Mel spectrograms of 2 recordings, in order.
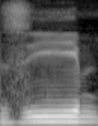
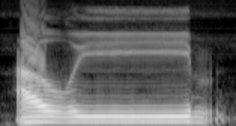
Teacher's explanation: Allah tidak dibaca dengan zim tapi azim, tebal huruf dha-nya, pangkal lidah kita terangkat. Allah, ujung lidahnya sebagaimana zal, azim.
